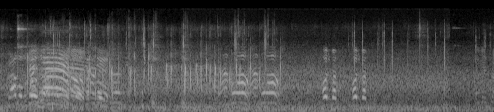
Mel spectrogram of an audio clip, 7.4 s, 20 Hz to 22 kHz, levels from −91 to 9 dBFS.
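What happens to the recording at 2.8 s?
At 2.8 s the audio has just become a doubled audio track. From 2.72 s to 6.74 s a second full-band copy plays about half a second behind the first. It is roughly as loud as the original. It has no decay and no room colour, so it sounds like a clean repeat, not an echo. It starts and stops abruptly at those times. The likely cause is a second capture through a slower path, or an edit holding two offset copies.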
